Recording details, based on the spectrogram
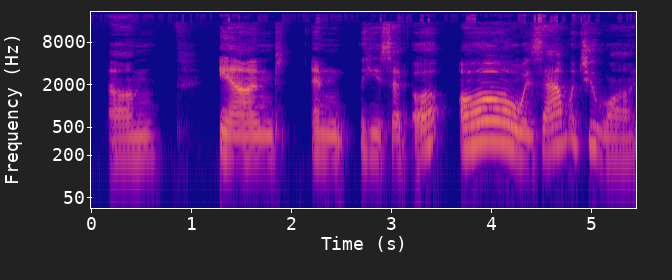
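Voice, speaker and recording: A medium-pitched woman's voice with very wide pitch swings, on a very clean recording with a silent background. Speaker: video blogger. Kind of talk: personal story vlog. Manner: hesitant, many fillers.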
